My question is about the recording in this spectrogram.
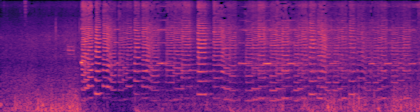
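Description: Truck horn sounding a long run of changing notes, starting about a second in and lasting some five seconds, over road and wind noise.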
